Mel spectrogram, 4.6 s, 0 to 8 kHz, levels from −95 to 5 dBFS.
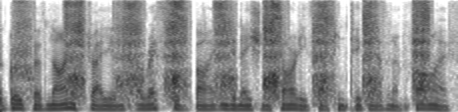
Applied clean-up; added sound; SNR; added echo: neural mask model Resemble Enhance denoiser.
